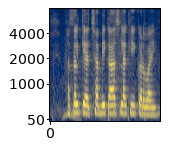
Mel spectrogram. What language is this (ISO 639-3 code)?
mag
